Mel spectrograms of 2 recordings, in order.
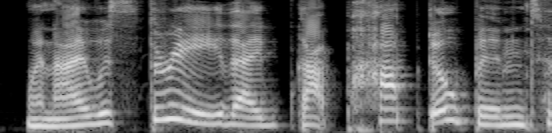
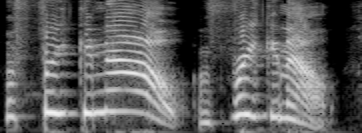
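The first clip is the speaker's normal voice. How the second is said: mock panic; 11 semitones higher than usual. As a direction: squeal it like mind in a panic. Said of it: "they're like".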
